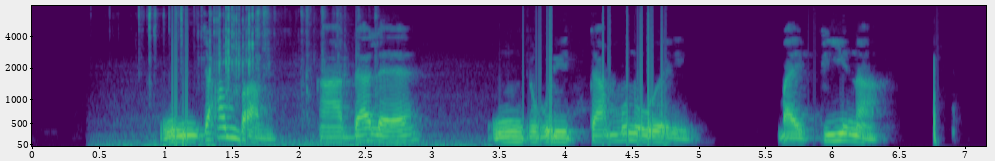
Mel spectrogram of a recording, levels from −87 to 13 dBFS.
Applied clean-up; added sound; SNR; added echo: none; Coin (dropping); 15 dB; none.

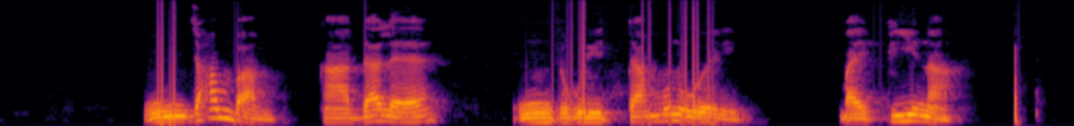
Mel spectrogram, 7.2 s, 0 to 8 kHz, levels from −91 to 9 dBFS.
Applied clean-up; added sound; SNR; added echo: none; none; none; none.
